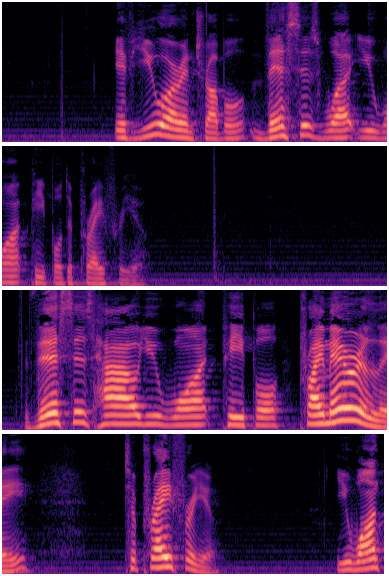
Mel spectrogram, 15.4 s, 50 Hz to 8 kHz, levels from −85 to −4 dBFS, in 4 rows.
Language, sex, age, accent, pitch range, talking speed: English, male, 40-59, American, 115-195 Hz, 110 wpm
